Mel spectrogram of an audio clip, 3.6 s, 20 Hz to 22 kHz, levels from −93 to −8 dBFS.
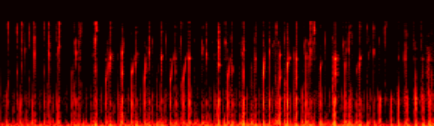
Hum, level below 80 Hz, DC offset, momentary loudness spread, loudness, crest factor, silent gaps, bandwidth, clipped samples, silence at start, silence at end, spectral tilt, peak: none; -54 dBFS; under 0.1%; 6 LU; -50 LUFS; 26 dB; none; 11.5 kHz; under 0.1%; 0 s; 0 s; -3.5 dB/octave; -22 dBFS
